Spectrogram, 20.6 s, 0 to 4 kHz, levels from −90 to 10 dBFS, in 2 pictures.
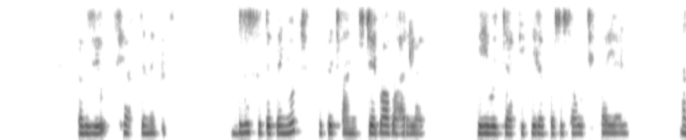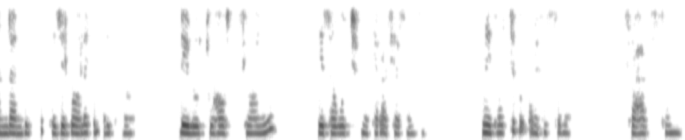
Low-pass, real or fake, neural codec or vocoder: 3.6 kHz; real; none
